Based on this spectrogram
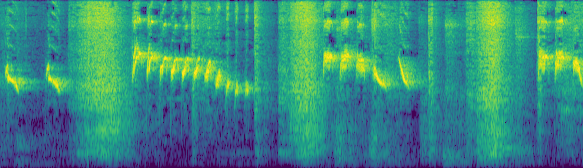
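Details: Cucak ijo, the greater green leafbird, in an overly aroused OB state, singing quick whistled phrases: short rising-falling notes, then a rapid descending trill of about ten notes, broken by loud broadband rustles.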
